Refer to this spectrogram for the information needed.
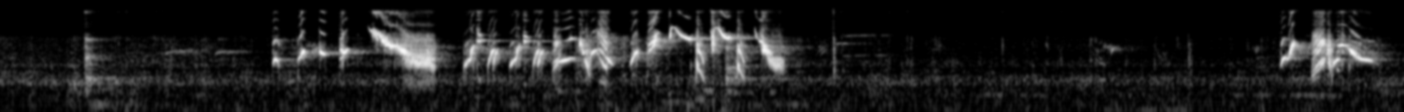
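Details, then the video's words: Young captive-bred European goldfinch giving a dense, excited stretch of high twittering chirps for about two and a half seconds, then a pause and one further short twittery burst. "Καρδερίνα εκτροφής μωρό (Goldfinch carduelis baby"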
